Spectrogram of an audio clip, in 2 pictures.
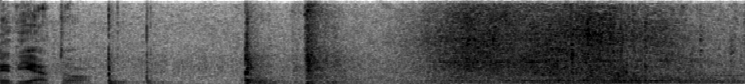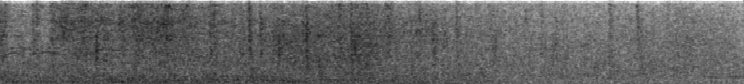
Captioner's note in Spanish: viento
